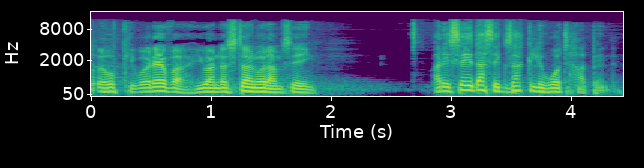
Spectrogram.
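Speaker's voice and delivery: ordinary delivery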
